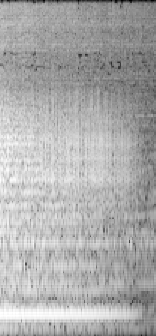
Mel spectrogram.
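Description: The final held note of a rap song's instrumental ringing out and fading away after the beat has stopped.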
